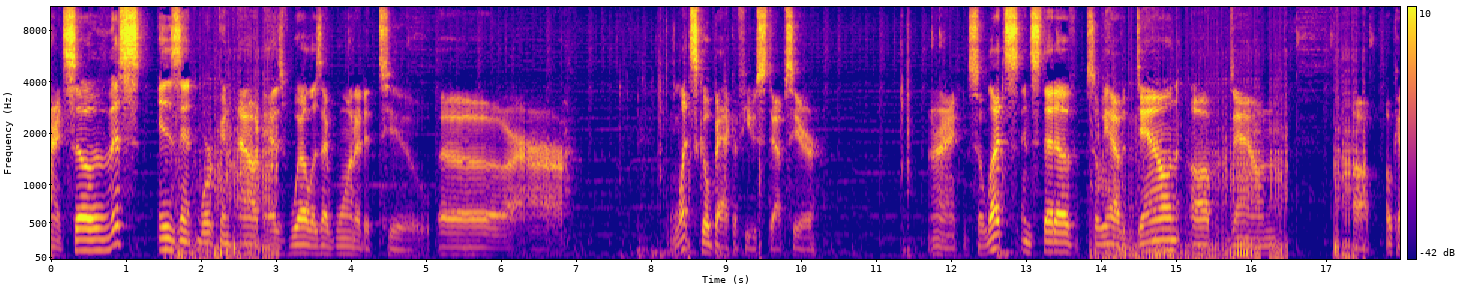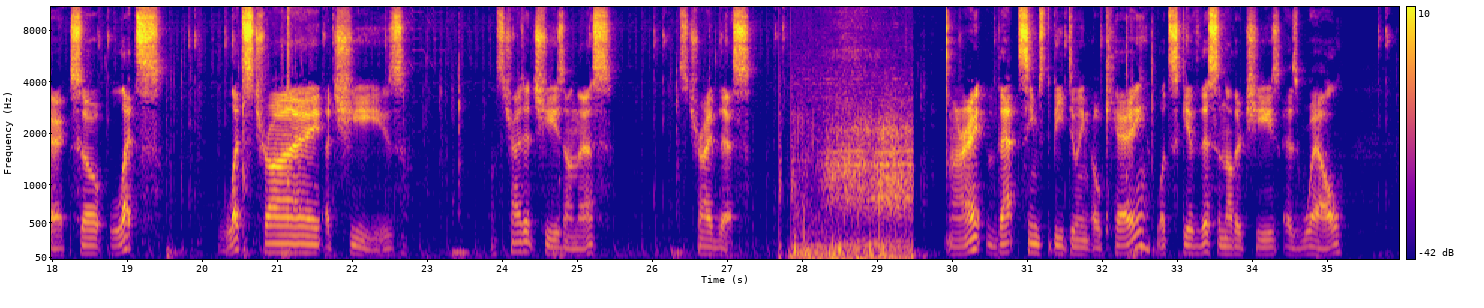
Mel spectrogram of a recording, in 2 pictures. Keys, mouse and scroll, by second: 1.4-3.0 drag, 8.4 ctrl+z, 8.8 ctrl+z, 9.3 ctrl+z, 11.7 right click, 12.5 c, 13.8-16.6 drag, 17.0 click, 18.6-21.0 right drag, 21.0 Delete, 22.4 right click, 23.3 g, 24.6 g, 26.0 right click, 26.1 g, 27.6-28.6 drag, 27.7 space, 29.4 space, 31.3 right click, 33.0-35.1 shift+right drag.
